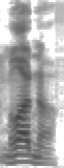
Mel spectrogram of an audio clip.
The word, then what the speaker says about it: Mlodinow: Did I just say that right? Mlodinow? – Mladenov. – Okay, I didn't do a very good job at all.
